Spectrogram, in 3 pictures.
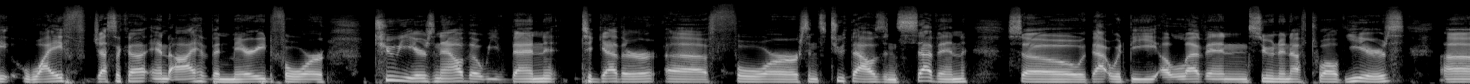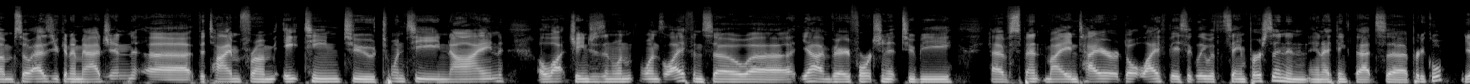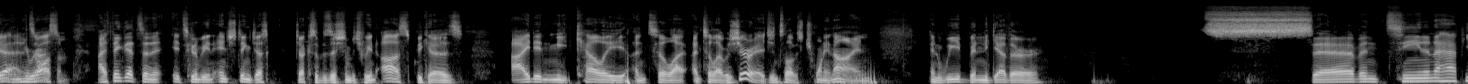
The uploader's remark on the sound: sit on a sidewalk outside a gym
